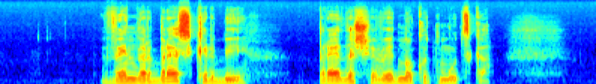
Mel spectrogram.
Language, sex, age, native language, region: Slovenian, male, 30-49, Slovenian, Posavska region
